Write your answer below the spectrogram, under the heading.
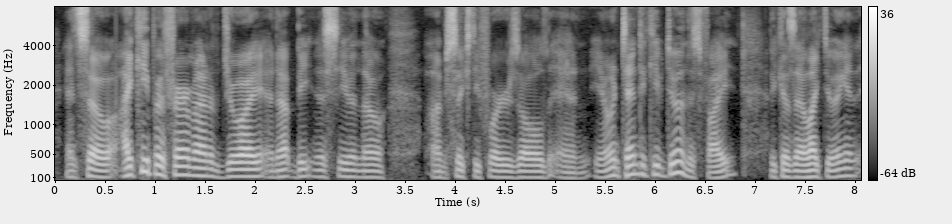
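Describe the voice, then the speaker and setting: The man has an unremarkable speaking voice at a medium pitch. He talks at a fairly quick pace with ordinary pitch variation. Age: 60s. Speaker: river conservation activist. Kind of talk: podcast interview.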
